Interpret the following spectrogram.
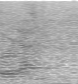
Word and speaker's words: Purna: So my name is Purna.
